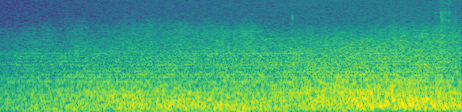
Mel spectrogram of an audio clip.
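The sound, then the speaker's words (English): A big wind turbine near Spearville in western Kansas gives a low, steady whooshing roar that swells slightly as it goes on, with no voices. “Out in western Kansas, big wind turbines like this one near Spearville produce lots of electricity”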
